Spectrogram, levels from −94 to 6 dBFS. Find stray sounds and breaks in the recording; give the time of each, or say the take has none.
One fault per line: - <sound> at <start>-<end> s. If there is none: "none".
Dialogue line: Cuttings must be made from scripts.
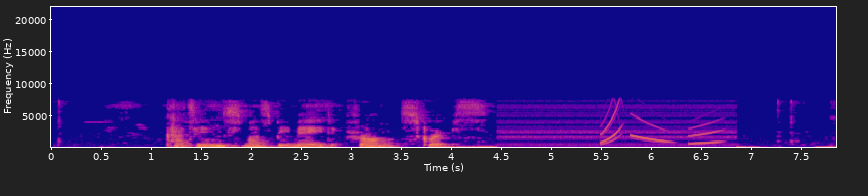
- chirp at 5.5-6.8 s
